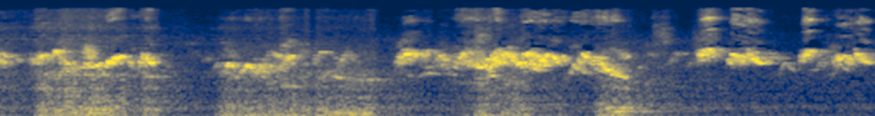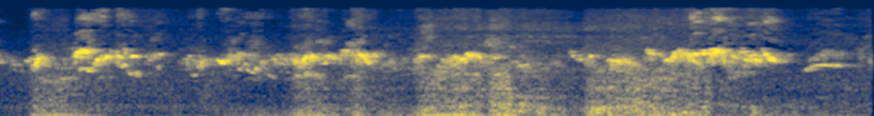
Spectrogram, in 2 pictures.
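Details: Mature red-whiskered bulbul in the super 'lân bổi' song style, delivering lively, near-continuous bursts of bright, warbling, chattering phrases with brief pauses between bursts, and soft low knocks beneath.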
